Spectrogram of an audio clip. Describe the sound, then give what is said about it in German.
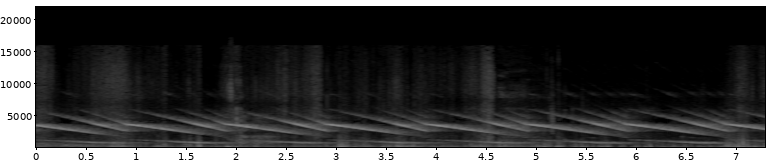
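A smoke detector alarm blares steadily, a loud electronic tone that sweeps downward in pitch over and over, roughly once every second, with no voices over it. “Ah, der Rauchmelder ist angegangen.”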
